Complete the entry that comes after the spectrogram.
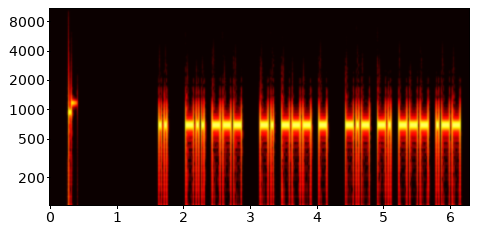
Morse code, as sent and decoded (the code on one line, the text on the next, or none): .. / -.. --- / -. --- - / -.- -. --- .--
I DO NOT KNOW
